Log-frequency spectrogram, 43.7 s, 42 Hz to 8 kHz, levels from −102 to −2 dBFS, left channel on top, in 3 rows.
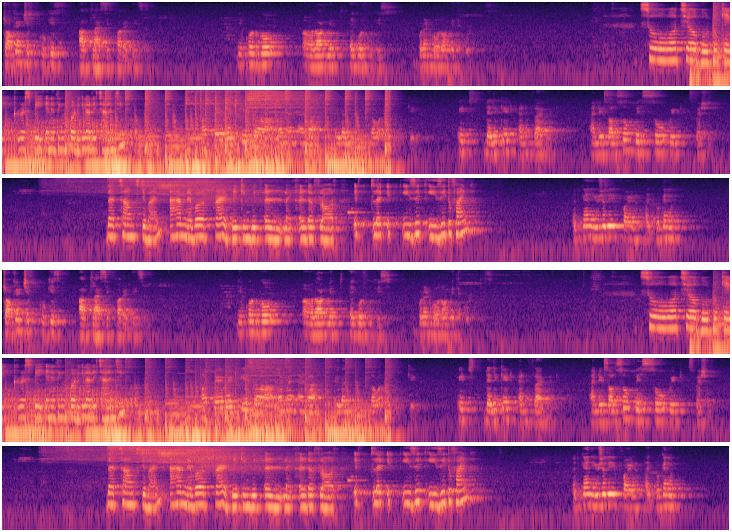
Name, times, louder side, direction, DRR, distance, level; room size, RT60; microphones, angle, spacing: voice 1, 0.0-1.1 1.5-2.8 4.7-5.5 6.0-6.7 6.9-7.7 8.3-9.4 18.5-20.9 21.2-21.5 21.9-22.2 22.7-22.8 23.6-25.6 26.3-28.0 28.4-28.7 29.5-29.7 36.0-36.2 40.5-42.5, right 1 dB, 60° right, 7 dB, 3.1 m, -27 dB
voice 2, 12.8-17.3 31.2-38.6, equal, 10° left, 9 dB, 1.6 m, -23 dB
sound 1, 13.7-22.3, left 1 dB, 65° left, 1.4 m, -23 dB
sound 2, 29.8-35.7, right 7 dB, 25° right, 0.8 m, -32 dB
28.0 x 21.0 x 6.9 m, 1.1 s
head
